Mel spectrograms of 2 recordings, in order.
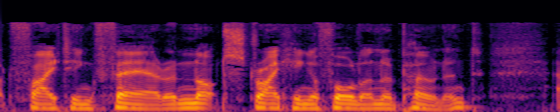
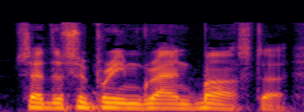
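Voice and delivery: usual speaking voice

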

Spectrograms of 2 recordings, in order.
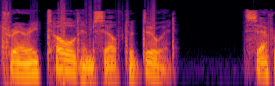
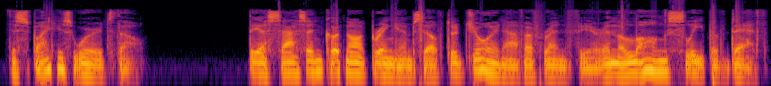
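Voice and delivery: usual speaking voice

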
